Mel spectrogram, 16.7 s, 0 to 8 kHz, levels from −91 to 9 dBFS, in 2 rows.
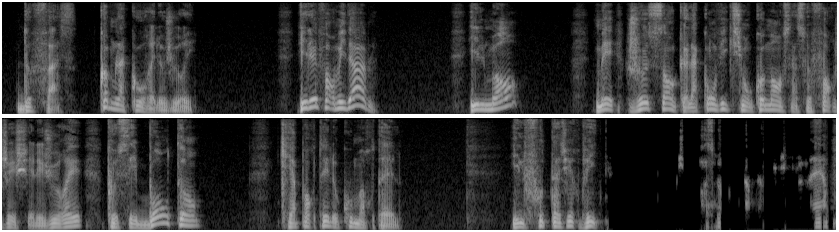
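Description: Speech, with the level pulled down by about 35 dB from 14.37 to 14.46 s and by about 40 dB from 14.94 to 16.61 s, likely speech suppressed in double talk, where the call's echo canceller turned the talker down along with loudspeaker echo. Unlike packet loss, these are level reductions by that suppressor.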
